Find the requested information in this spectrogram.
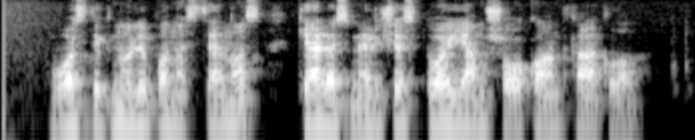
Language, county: Lithuanian, Kaunas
